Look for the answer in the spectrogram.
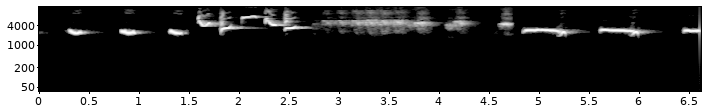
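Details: Song thrush delivers three short whistled notes, a cluster of sharp high chirps, a long harsh rasping passage, then two drawn-out wavering whistles and a final short note, with nothing else audible.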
